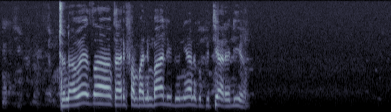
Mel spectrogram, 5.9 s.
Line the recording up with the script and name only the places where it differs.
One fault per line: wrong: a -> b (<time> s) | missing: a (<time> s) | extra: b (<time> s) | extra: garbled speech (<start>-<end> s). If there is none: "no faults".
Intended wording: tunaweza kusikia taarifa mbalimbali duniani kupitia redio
missing: kusikia (1.7 s)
